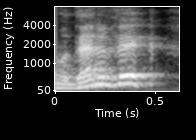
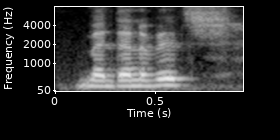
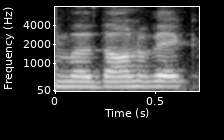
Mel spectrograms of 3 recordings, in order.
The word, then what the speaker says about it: Mladenovic: Mladenovic. I completely say it wrong. I say Mladenovic or anyways, I never play her.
